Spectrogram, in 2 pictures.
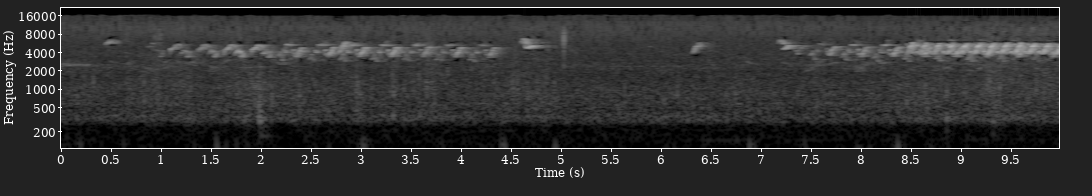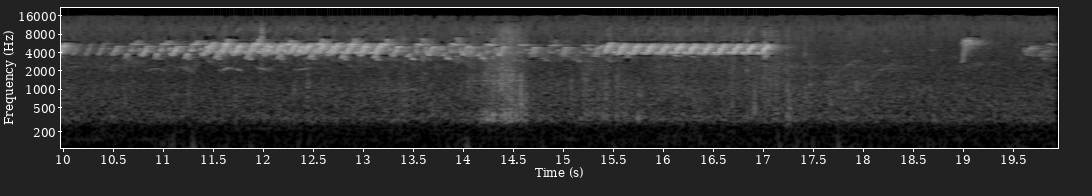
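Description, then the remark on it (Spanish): Songs of endangered birds: high, rapid trilling birdsong in repeated buzzy phrases, some long sustained trills, with a few short chirps in between, clear against a quiet outdoor background with no voices. “Antes de cerrar el episodio, solo quiero compartir con ustedes las canciones de algunas de estas aves en peligro de extinción.”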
